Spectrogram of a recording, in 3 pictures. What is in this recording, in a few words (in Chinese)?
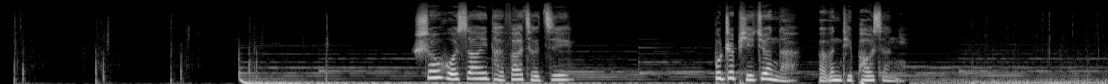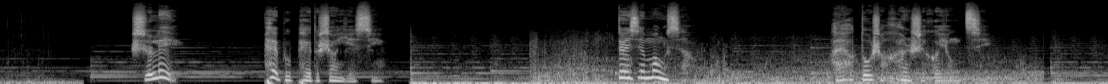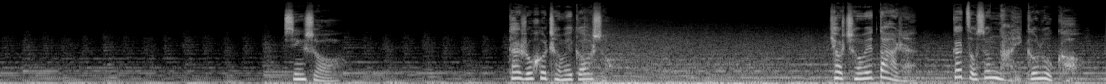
女 角色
